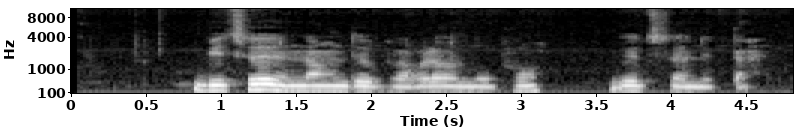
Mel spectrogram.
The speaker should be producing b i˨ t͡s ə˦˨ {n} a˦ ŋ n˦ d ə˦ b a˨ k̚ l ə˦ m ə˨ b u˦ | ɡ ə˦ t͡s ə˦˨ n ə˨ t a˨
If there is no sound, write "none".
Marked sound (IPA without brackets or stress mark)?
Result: n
